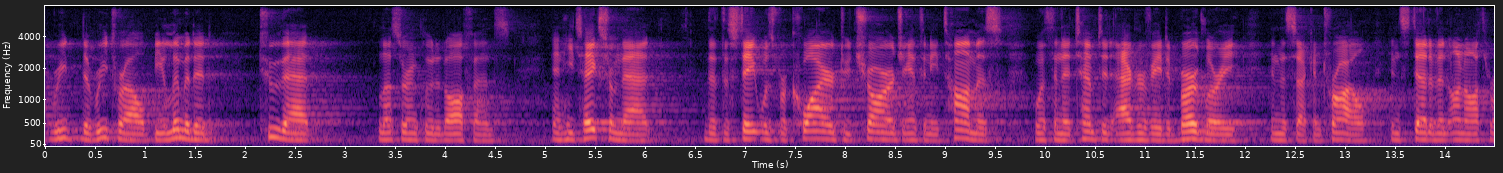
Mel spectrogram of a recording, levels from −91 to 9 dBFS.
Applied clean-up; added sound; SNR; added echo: none; none; none; none.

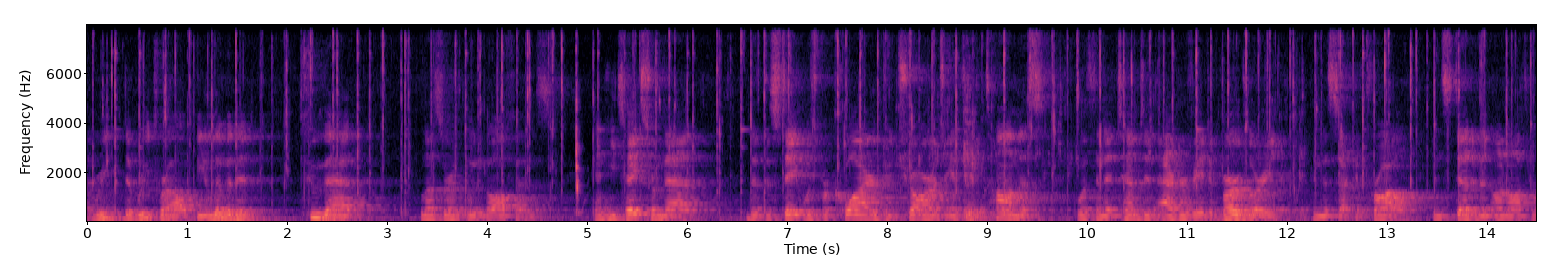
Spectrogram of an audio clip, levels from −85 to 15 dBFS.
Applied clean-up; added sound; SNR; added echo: none; Drip; 15 dB; reverberation time 0.7 s.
